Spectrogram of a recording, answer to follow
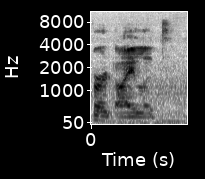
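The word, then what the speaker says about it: Burntisland: know those were there we soon arrive at Bert Island yeah it's pronounced Bert Island yeah there's there's actually NPCs walking along here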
